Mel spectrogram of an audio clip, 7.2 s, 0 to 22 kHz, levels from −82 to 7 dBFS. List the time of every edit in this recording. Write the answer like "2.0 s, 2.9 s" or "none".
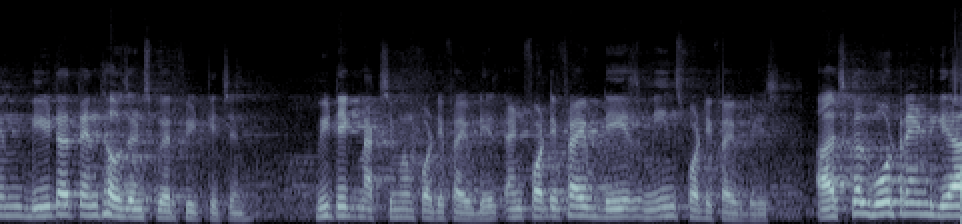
5.9 s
